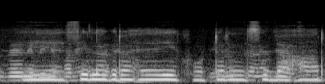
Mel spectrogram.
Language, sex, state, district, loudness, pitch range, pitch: Hindi, female, Chhattisgarh, Raipur, -14 LUFS, 200-220 Hz, 210 Hz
